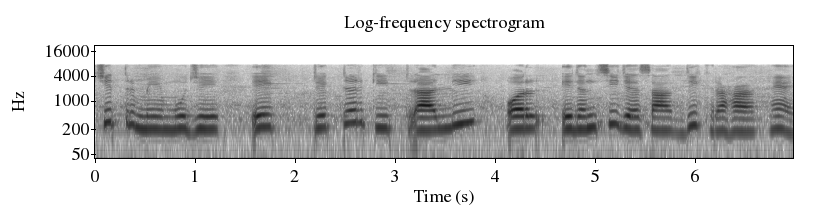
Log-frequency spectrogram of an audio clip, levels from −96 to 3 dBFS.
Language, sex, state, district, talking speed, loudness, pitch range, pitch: Hindi, female, Madhya Pradesh, Katni, 110 wpm, -19 LUFS, 205-245 Hz, 215 Hz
